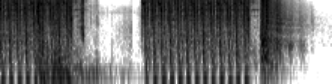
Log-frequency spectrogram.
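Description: Two bursts of rapid automatic gunfire, each about a second and a half long with a short pause between, followed by a single loud crack near the end.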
